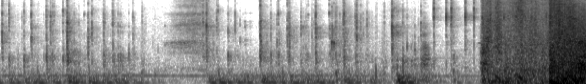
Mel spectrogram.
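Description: Rapid clicking of a computer keyboard runs through most of the moment during a CS:GO match, steady and fairly close, before a loud burst of noise takes over at the end.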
